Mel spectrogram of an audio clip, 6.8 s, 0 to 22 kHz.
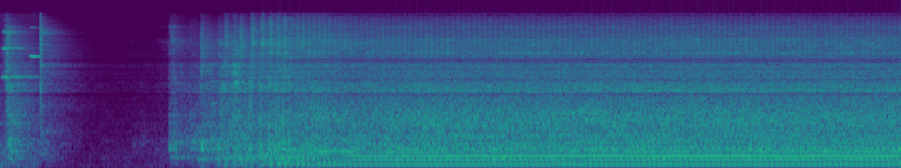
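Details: Craftsman Tecumseh mower after an oil change (600 ml), started without the primer on about the fourth pull. It catches and settles into a fast, even drone with no stumbling or surging; healthy running.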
